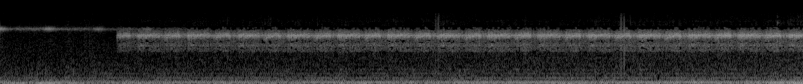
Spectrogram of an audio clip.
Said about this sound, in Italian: tra l'altro comunicano attraverso delle variazioni temporali, spesso eseguiti su un monotono, come il caso per esempio dei grilli, che addirittura riescono a comunicare attraverso delle variazioni monotonali su una unica nota che raggiunge i 4900 Hz.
